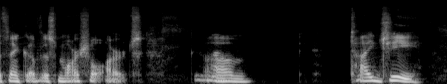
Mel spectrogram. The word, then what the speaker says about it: taiji: of as martial arts taiji or tai chi depending on how you want to pronounce it he says taijia he's from china i'll take taiji but qigong and and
